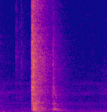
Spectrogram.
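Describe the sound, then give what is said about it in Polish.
A tape deck mechanism clunks as stop is pressed: one sharp mechanical thunk followed quickly by a softer second knock, then quiet. “Nacisnę stop.”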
